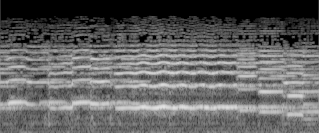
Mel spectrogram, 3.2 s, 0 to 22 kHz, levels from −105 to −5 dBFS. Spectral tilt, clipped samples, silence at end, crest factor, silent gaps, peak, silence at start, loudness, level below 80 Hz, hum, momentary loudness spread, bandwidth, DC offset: 0.5 dB/octave; under 0.1%; 0 s; 14 dB; none; -10 dBFS; 0 s; -21 LUFS; -62 dBFS; none; 8 LU; 12 kHz; under 0.1%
